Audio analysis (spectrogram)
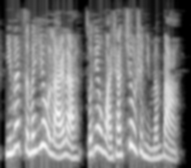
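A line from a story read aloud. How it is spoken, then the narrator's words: Anxious shout from afar. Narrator (Chinese): 我丈夫……一看就急了，老远就喊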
